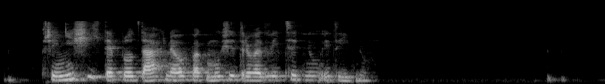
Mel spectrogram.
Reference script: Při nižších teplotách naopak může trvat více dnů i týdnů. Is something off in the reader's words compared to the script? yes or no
no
